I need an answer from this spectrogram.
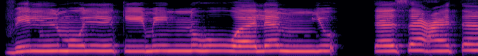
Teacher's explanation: احق بالملک منہ ولم، اور منہ کر کے نہیں پڑھنا، اور نون ساکن کے بعد یہاں پہ آ گیا ہا، تو یہاں پہ اظہار ہوگا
